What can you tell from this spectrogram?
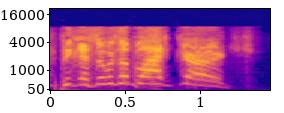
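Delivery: high, outraged rising voice; indignant. Real, not acted. Host mocking church objectors, indignant. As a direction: build to an incredulous high cry. Host's rant builds to outrage.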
